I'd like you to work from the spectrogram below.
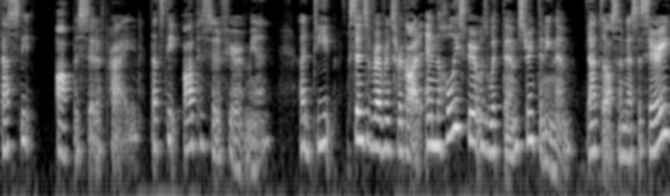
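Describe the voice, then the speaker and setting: Lively intonation and vocal fry mark this woman's fairly high-pitched voice at a moderate pace. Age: 30s. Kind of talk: devotional monologue. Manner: casual, conversational.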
